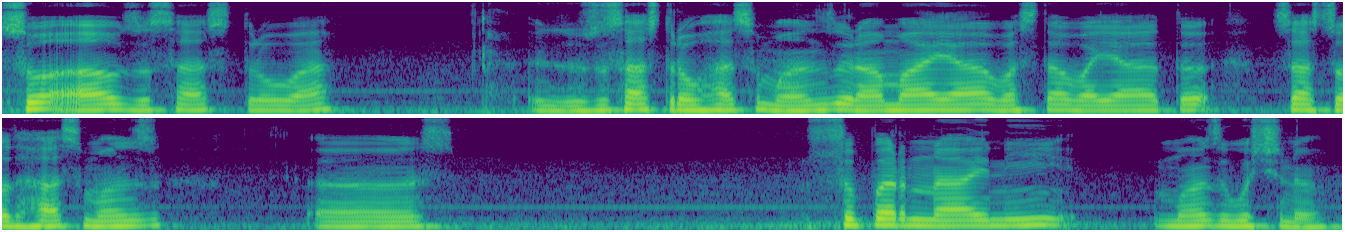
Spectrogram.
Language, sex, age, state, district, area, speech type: Kashmiri, male, 18-30, Jammu and Kashmir, Kupwara, rural, read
